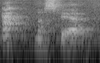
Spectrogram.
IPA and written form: ˈæʔməsfɪə (atmosphere)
